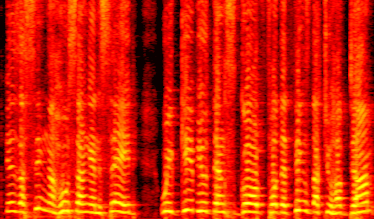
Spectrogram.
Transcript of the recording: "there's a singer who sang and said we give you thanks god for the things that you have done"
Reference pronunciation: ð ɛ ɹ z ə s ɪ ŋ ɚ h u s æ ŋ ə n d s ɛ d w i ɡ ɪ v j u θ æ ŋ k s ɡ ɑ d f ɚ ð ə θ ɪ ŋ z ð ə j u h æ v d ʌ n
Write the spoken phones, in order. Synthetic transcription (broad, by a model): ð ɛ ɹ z ə s ɪ ŋ ɚ h u s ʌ ŋ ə n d s ɛ d w i ɡ ɪ v j u θ æ ŋ k s ɡ ɑ d f ɚ ð ə θ ɪ ŋ z ð ə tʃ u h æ v d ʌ n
